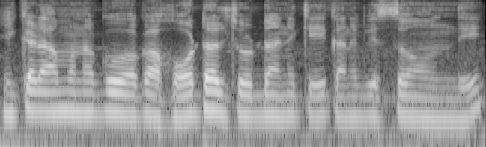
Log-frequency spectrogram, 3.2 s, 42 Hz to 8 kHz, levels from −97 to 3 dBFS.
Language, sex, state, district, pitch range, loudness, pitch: Telugu, male, Telangana, Adilabad, 130-150 Hz, -18 LUFS, 135 Hz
